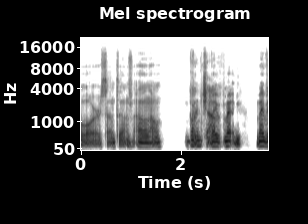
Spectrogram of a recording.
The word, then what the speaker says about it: Brnčal: I mean, it's Brnčal, but I mean, you can pronounce it like Brnčal or something like that.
